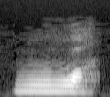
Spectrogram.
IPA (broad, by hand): w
